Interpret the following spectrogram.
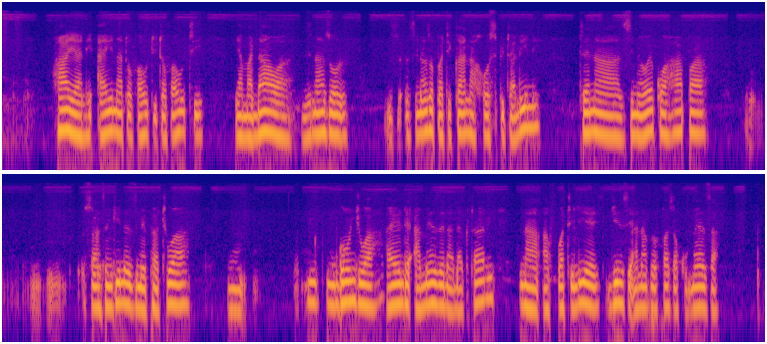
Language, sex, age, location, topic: Swahili, male, 18-24, Kisumu, health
